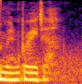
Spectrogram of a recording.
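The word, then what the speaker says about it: Moenbryda: Not since Not since after Moon Brada. That's how you pronounce her name.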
